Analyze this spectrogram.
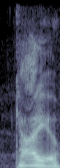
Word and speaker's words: Caillou: Kalu? Where is it? The little kid. CAILLOU. Caillou.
